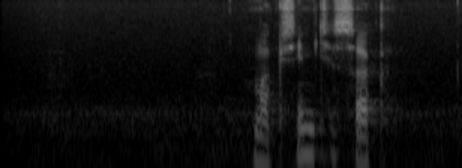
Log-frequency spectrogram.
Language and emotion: Russian, neutral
